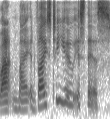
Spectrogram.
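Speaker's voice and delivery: imitated German accent. Quoting the activities girl's travel advice, imitating a german accent. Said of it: "with her cute little German accent".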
